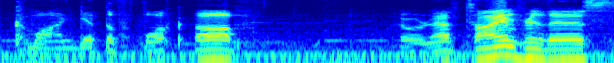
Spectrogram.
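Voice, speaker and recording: A man's put-on character voice, gruff and medium in pitch, at a fairly slow pace over clear background music. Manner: impatient, irritated.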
